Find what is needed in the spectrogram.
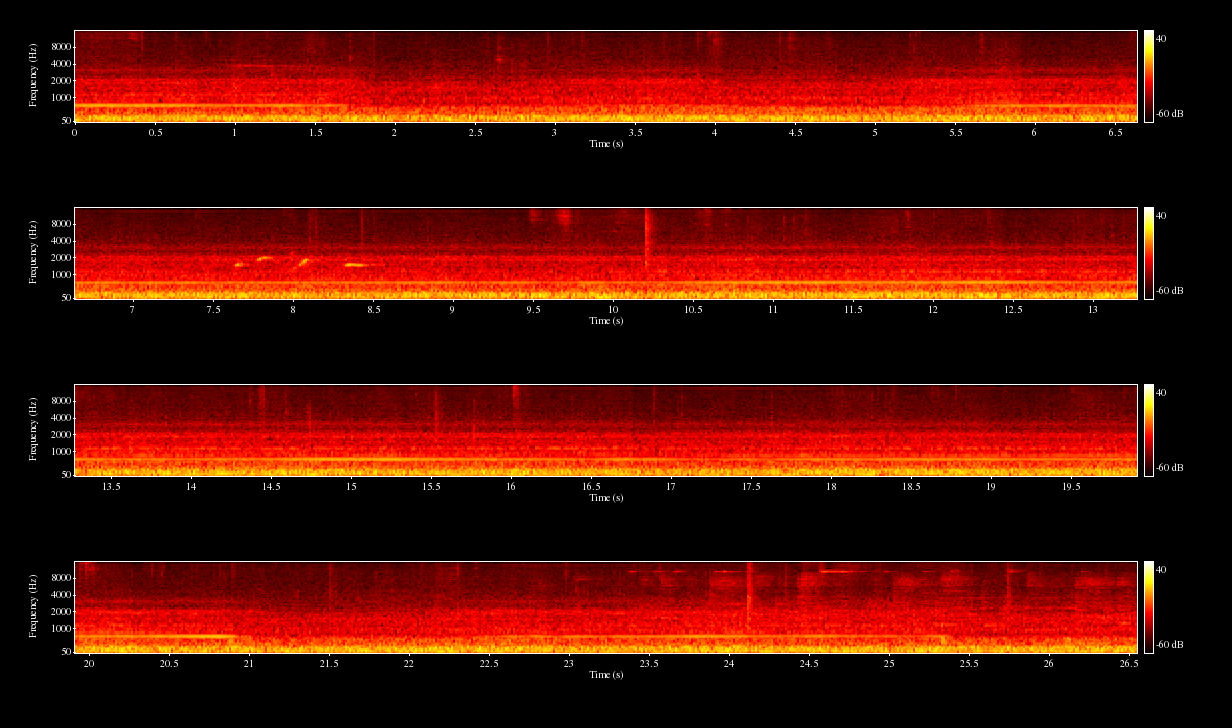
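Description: Punggol LRT rubber-tyred automated train running along its concrete guideway, heard from inside the car: a steady rumble with a single-pitched motor whine that drops out and comes back twice.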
